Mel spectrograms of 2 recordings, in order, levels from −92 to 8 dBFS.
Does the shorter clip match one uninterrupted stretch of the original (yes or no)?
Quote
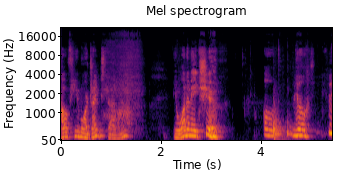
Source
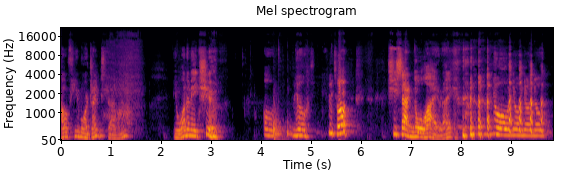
yes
